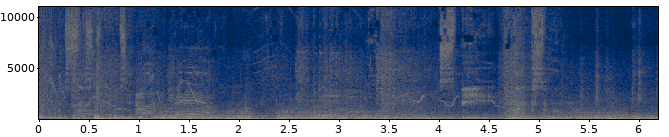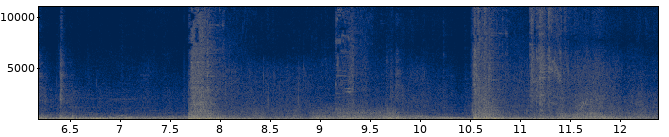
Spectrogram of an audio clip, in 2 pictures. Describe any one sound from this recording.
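A heavy metal ball rumbles as it rolls along.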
